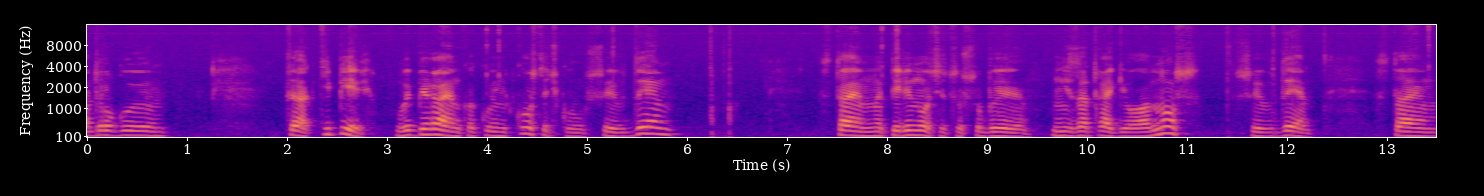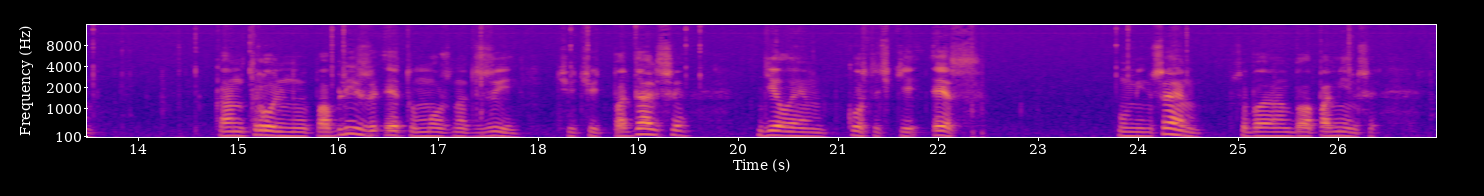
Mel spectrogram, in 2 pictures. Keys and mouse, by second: 4.2 click, 6.6 shift+d, 12.3 shift+d, 14.9 shift+middle click, 19.7 click, 24.8-26.3 middle drag.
